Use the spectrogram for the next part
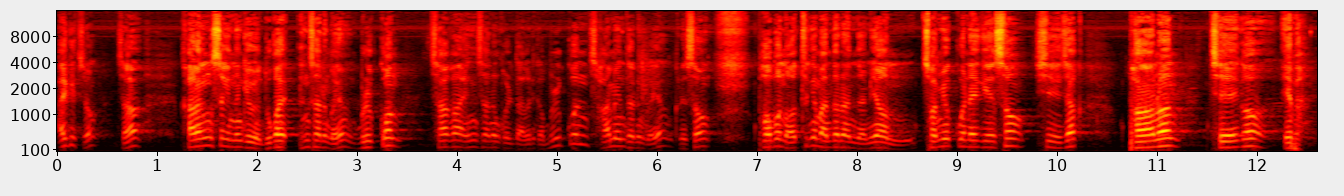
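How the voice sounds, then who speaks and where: A man's voice: fairly high pitch, fast, darkish tone. A man lecturing on civil law for an exam class, who has a cold, drilling students in call-and-response and firing rhetorical questions.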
